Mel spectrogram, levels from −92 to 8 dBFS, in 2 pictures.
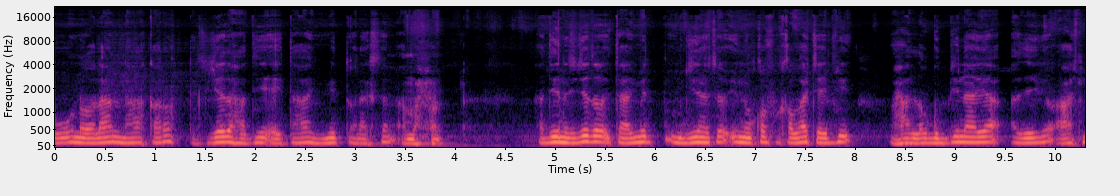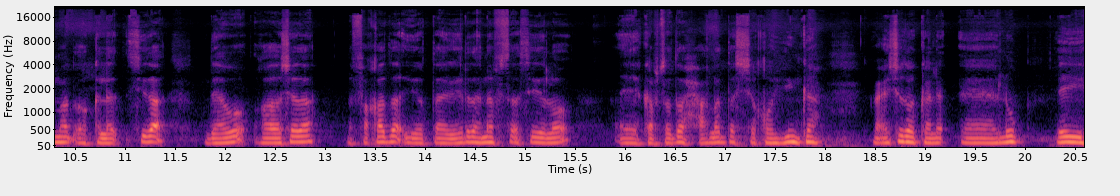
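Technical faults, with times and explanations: Nothing stood out as a technical problem on listening to this speech recording.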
